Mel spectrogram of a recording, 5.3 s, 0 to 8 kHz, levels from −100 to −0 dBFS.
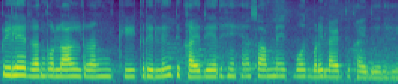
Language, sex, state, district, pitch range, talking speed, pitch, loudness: Hindi, female, Punjab, Kapurthala, 190-205 Hz, 200 wpm, 195 Hz, -18 LUFS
